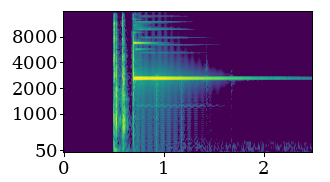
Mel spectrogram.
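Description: Two quick clicks, then a single bright bell ding on one clear high note that fades away over about a second and a half: a click-and-notification-bell sound effect.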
